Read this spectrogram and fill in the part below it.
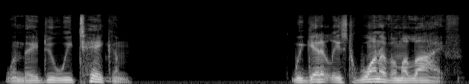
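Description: A man's voice: low-pitched, a little slow, dry recording, clean studio sound. A man voicing a brash, impatient young man in an audiobook thriller, slangy and argumentative. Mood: sulky explaining.

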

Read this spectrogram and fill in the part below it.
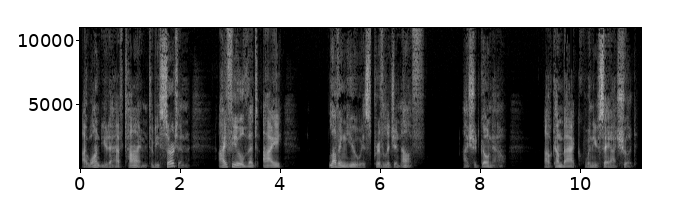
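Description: A man voicing a polite, reserved grown man speaking warmly but with restraint, in an audiobook. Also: sing-song, no room sound, clean studio sound, heavily acted. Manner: polite, restrained, low and measured. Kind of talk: audiobook character voice.

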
